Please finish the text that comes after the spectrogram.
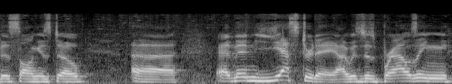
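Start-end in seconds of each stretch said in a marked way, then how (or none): none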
